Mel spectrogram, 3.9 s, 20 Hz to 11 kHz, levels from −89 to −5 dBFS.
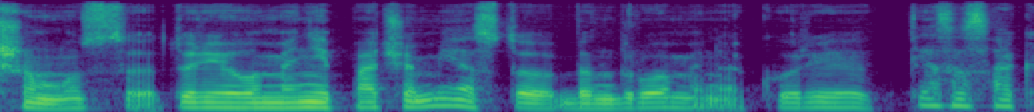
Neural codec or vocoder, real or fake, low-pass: vocoder, 44.1 kHz, 128 mel bands, Pupu-Vocoder; fake; 9.9 kHz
